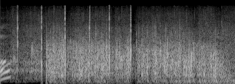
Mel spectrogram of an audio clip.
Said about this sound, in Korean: 예, 우리 박수로 환영해 드리죠.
